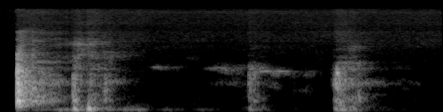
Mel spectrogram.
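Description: Short knocks and clicks of multimeter test leads and their clips being handled and connected together: a cluster in the first half-second, then two single knocks about a second and a half in.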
